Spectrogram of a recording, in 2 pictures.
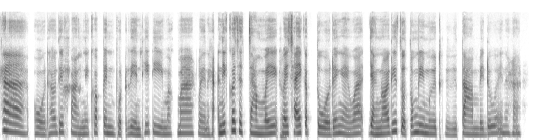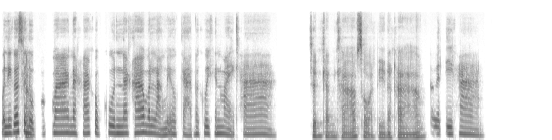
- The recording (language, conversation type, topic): Thai, podcast, มีช่วงไหนที่คุณหลงทางแล้วได้บทเรียนสำคัญไหม?
- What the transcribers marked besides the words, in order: none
